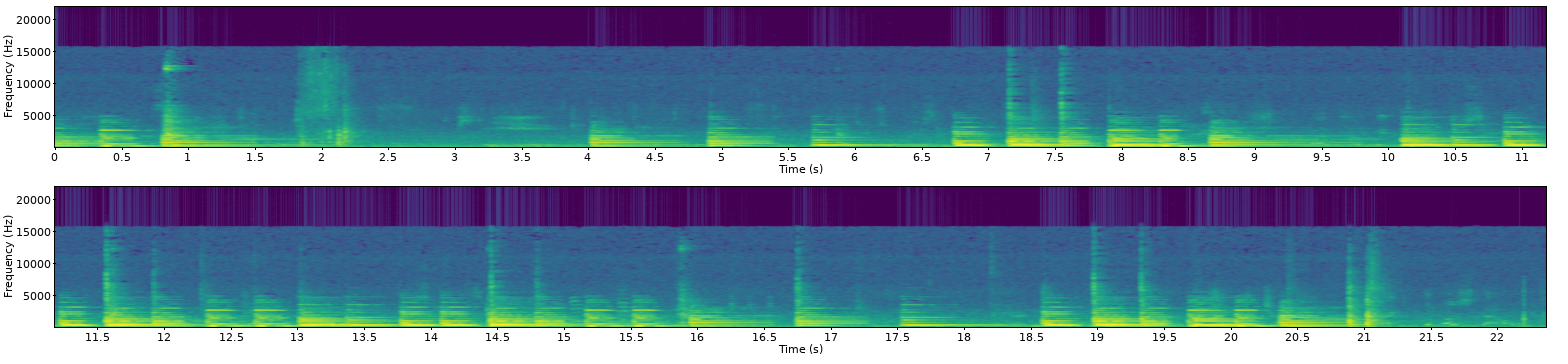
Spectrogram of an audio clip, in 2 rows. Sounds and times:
Music: 0.0 - 1.9, 4.0 - 21.1
Speech: 2.7 - 5.0, 5.8 - 10.9, 18.2 - 22.3.

